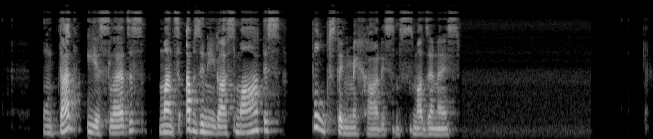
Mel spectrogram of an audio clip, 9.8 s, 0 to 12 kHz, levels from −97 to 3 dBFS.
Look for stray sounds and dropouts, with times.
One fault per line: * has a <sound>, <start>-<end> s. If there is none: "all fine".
all fine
